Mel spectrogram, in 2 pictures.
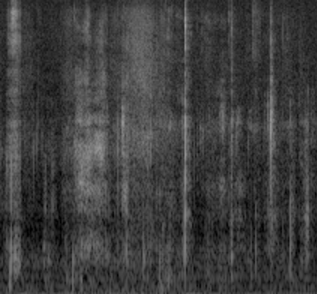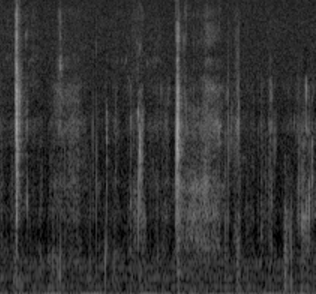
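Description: A person chewing a mouthful of food, with many sharp, irregular clicks of biting and chewing.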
